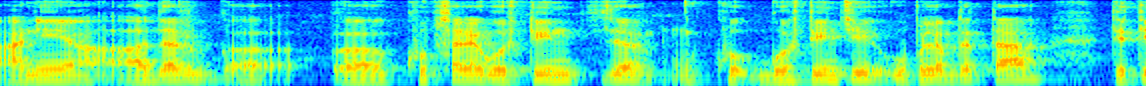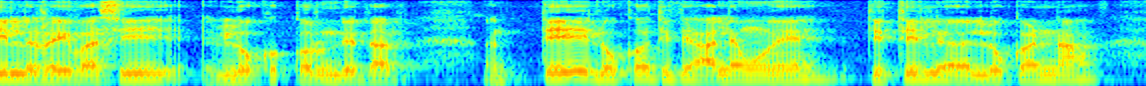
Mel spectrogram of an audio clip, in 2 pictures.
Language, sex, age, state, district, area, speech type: Marathi, male, 18-30, Maharashtra, Yavatmal, urban, spontaneous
